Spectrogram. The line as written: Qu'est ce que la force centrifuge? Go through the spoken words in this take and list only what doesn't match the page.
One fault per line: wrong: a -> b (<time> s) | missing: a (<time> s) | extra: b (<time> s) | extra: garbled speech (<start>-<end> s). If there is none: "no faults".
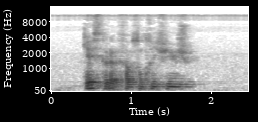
no faults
